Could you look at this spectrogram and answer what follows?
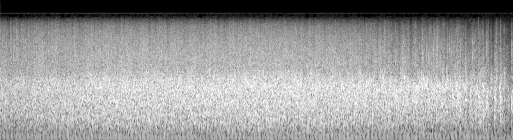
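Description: Studio audience applauding steadily, building up over the first second and cut off sharply at the end, welcoming the act that has just been introduced.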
